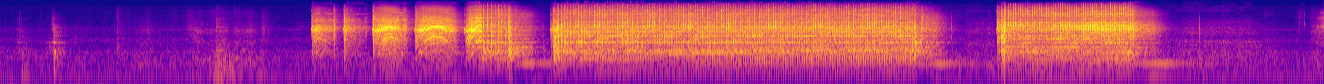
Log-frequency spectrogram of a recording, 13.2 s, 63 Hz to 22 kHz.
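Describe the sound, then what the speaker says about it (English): A Seesii 3-in-1 power tool set on high drives a lag bolt into an undrilled board, giving loud buzzing, ratcheting bursts that stutter at first, then run steadily for several seconds before a pause and a final short burst. "no issues running that lag bolt in there"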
